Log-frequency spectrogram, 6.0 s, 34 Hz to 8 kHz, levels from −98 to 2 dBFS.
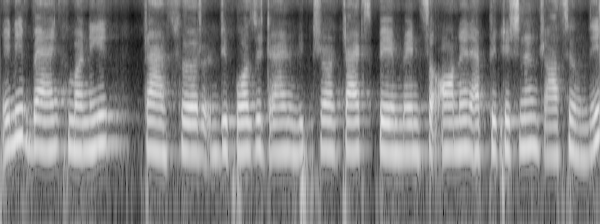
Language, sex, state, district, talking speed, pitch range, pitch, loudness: Telugu, female, Telangana, Mahabubabad, 140 wpm, 200-215 Hz, 205 Hz, -16 LUFS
